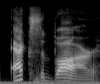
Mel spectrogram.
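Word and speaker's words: x̄: obvious if i say x bar see that x with a line above it that's pronounced x bar and you'll see i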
